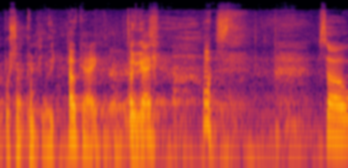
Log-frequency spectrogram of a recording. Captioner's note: laughs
